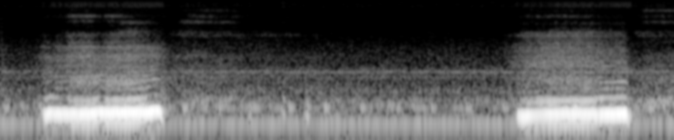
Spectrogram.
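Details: Sleeping Staffordshire bull terrier with tongue out: two long, low rumbling snores about five seconds apart on the in-breath, with quiet breathing between; snoring.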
